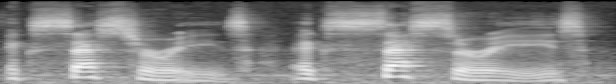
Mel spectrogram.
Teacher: in Korean we say accessory accessory but English its accessories accessories so the stress has to go on the second syllable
